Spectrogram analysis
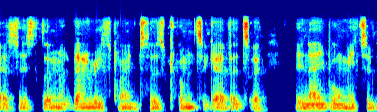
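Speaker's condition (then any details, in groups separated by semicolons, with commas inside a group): Cerebral palsy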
